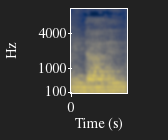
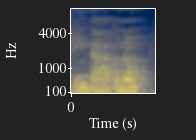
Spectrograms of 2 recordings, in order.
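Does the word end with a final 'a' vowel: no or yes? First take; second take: no; yes. First: The word ends without a final 'a' vowel. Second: The word ends with a final 'a' vowel. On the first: The speaker calls it wrong. "It's not Vrindavan" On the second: The speaker calls it right. "but Vrindavana"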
